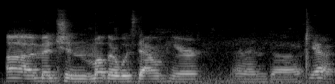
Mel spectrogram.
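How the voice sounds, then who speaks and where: A man's voice: medium pitch, flat delivery, normal speed, a little hiss or hum, low-quality recording. A young man casually reading viewer questions aloud to his father. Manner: offhand, reads questions aloud. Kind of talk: casual comment-response chat.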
